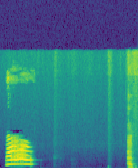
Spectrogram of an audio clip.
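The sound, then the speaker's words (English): A single clear meow from a living, small, malnourished cat on a fire escape outside a window: a steady tonal call of about half a second, followed by quiet and then a brief, rough noise near the end. “but not the familiar, samey electronic meow that you've always heard. This one seems more, well, alive.”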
